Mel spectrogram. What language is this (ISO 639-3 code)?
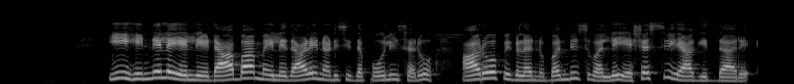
kan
